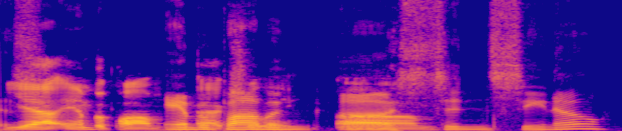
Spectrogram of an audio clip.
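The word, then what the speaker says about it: Cinccino: and Cincino? How do you say that? Oh, that's Chinchino is fine.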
